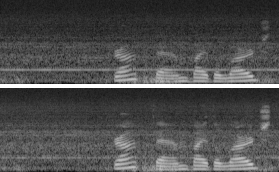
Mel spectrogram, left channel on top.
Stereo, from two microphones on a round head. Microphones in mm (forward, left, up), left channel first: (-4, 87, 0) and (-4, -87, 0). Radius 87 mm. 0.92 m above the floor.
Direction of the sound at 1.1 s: 80° right.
